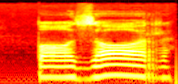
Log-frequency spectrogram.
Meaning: 1. market 2. marketplace 3. bazaar
- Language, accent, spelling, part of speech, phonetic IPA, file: Persian, Iran, بازار, noun, [bɒː.zɒ́ːɹ], Fa-بازار.ogg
